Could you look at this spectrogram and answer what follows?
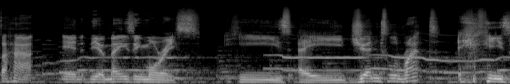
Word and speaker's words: Maurice: how many times it's Maurice Maurice how do you pronounce Maurice you pronounce Maurice like this you do not pronounce it Morris Maurice is a intellectual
